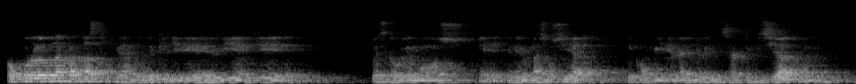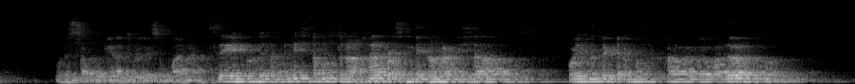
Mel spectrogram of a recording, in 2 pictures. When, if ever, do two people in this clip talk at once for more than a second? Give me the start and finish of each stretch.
none

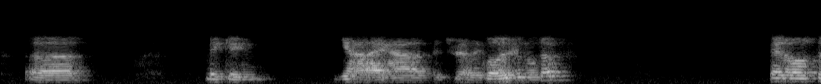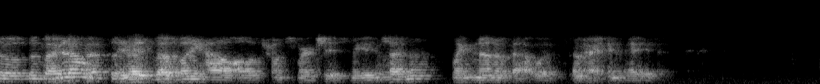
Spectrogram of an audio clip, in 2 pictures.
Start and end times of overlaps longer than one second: 8.6-10.0

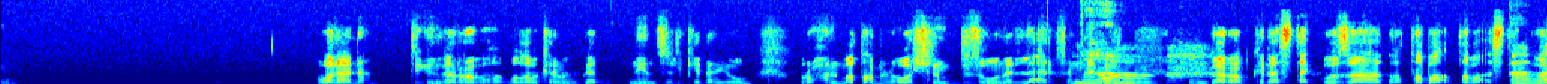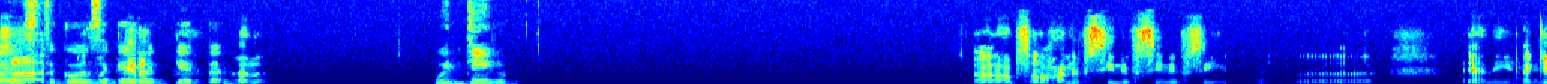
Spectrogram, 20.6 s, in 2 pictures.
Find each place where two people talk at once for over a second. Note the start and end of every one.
10.1-11.3

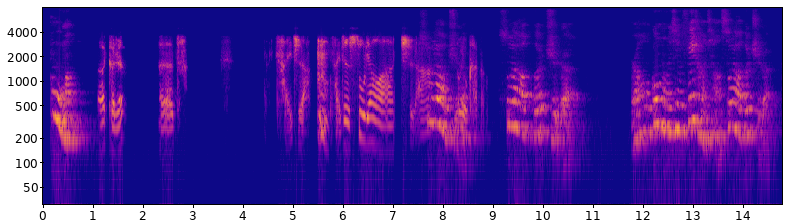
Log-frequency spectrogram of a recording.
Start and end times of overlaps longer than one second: none

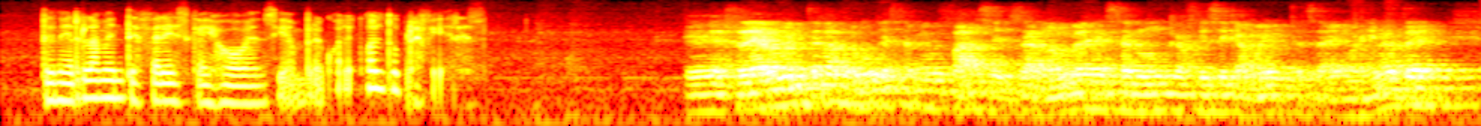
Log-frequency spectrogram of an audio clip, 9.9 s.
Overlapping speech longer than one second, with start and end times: none

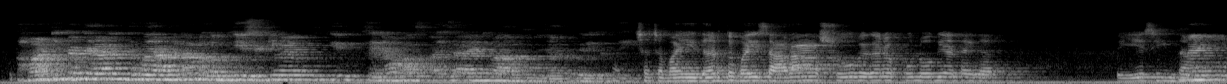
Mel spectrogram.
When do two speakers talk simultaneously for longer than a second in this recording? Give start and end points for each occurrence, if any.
none

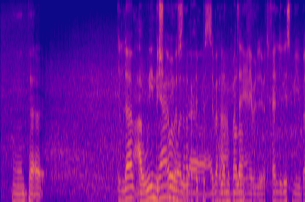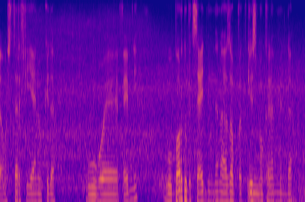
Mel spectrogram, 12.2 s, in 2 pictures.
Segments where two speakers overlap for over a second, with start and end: 2.6-4.9

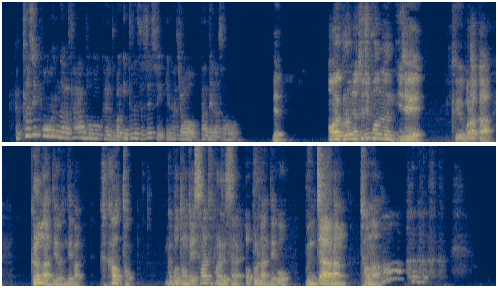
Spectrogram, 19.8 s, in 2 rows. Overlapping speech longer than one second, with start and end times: none

